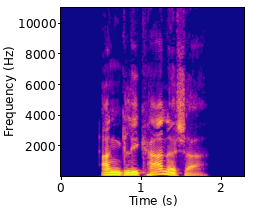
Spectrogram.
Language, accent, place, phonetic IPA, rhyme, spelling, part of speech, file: German, Germany, Berlin, [aŋɡliˈkaːnɪʃɐ], -aːnɪʃɐ, anglikanischer, adjective, De-anglikanischer.ogg
- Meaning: inflection of anglikanisch: 1. strong/mixed nominative masculine singular 2. strong genitive/dative feminine singular 3. strong genitive plural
